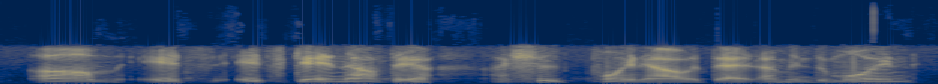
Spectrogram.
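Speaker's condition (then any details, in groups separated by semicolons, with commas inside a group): Lou Gehrig's disease; als, recently disclosed publicly; still able to drive and go to work; voice a mess, audibly affected, others assume drunk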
